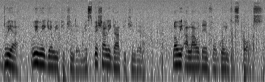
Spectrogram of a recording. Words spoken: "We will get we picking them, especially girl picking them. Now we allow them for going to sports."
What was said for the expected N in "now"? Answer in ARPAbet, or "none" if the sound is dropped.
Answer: L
